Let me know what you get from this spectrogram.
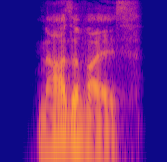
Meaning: cheeky and clever
- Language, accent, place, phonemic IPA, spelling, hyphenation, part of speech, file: German, Germany, Berlin, /ˈnaːzəˌvaɪ̯s/, naseweis, na‧se‧weis, adjective, De-naseweis.ogg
